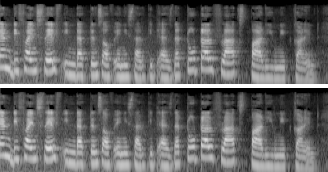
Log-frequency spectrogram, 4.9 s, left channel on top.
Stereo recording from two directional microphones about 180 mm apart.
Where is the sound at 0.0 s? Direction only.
15° right (ahead or behind).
